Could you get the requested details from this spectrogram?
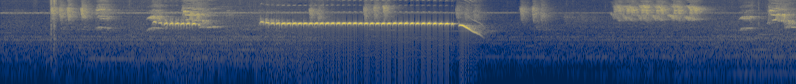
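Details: Sirtu (ashy tailorbird) song played as a lure: a brief high trill, then a longer two-second run of rapid even pulses ending in a sharp downward slide, followed by scattered high chirps.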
